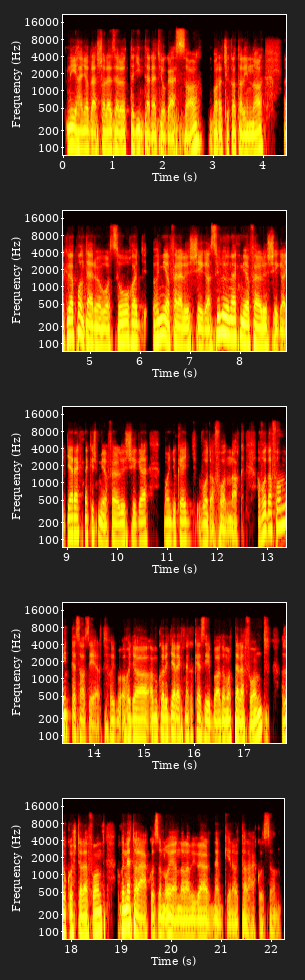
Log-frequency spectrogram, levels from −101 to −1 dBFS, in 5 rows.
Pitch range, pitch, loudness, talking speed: 90-115 Hz, 100 Hz, -26 LUFS, 155 wpm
